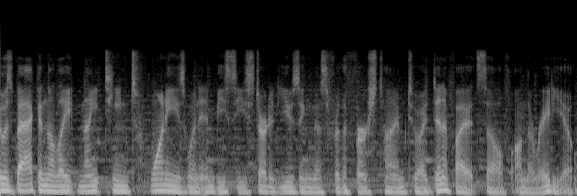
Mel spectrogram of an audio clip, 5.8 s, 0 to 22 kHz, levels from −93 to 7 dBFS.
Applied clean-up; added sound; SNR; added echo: none; none; none; none.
